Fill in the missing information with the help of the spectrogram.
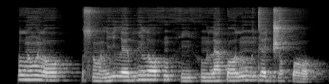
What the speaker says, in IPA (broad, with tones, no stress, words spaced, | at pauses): lɔ̃˦lɔ˧ | sɔ̃˨ li˨˦ lɛ˧bĩ˦lɔ˦hũ˦˨ hĩ˨ hũ˨la˧k͡pɔ˧lũ˦ dɛ˦˨ d͡ʒɔ˧k͡pɔ˨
